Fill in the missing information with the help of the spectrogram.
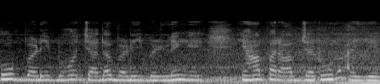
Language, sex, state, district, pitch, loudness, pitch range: Hindi, male, Uttar Pradesh, Gorakhpur, 200 Hz, -19 LUFS, 195-215 Hz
